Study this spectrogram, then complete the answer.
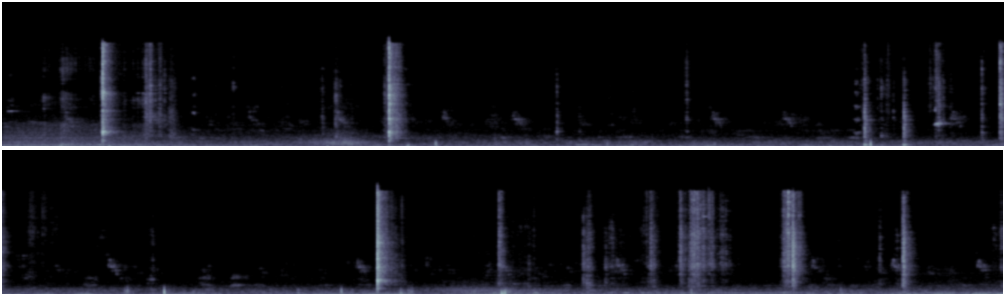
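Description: Metal parts clank and knock sharply close by.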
